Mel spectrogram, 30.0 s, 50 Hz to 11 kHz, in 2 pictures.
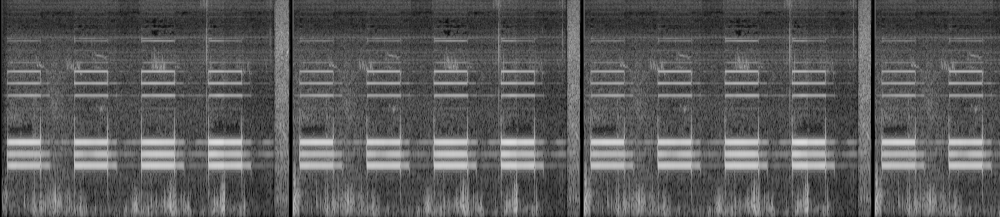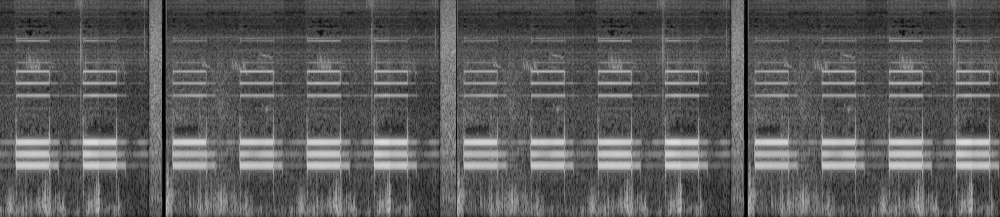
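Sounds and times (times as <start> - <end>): alert tone beeps: 0.0 - 3.8, 4.4 - 8.2, 8.8 - 12.6, 13.2 - 21.3, 21.9 - 30.0
low rumbling noise: 4.4 - 8.0, 8.8 - 16.7.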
